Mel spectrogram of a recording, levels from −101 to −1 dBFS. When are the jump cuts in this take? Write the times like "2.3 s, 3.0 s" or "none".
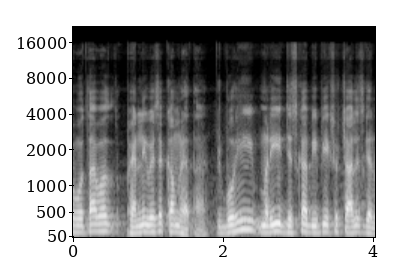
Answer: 1.9 s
